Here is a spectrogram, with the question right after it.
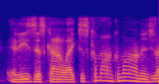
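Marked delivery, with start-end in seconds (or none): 1.2-2.1 higher-pitched imitated pleading; mock urging, voice lifted; retold coaxing. Attacker coaxing the frightened woman.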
